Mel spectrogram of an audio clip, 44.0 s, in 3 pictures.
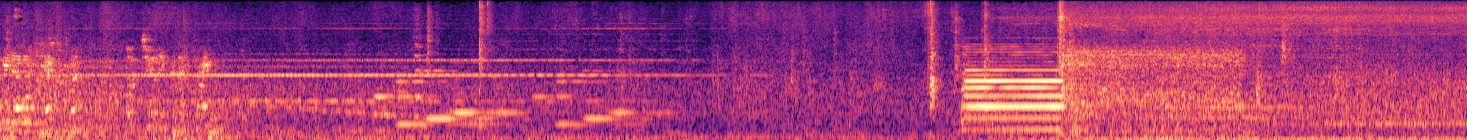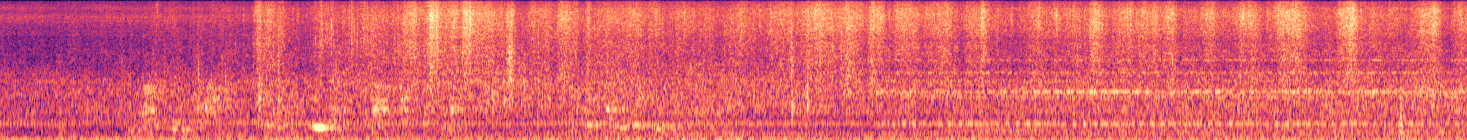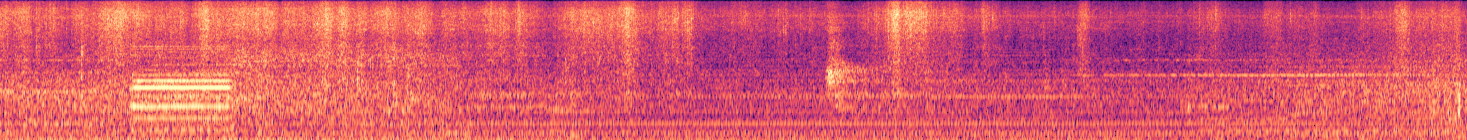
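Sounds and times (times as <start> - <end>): electrical hum of a train: 0.0 - 44.0
short horn tone: 9.6 - 10.8, 30.6 - 32.0.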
